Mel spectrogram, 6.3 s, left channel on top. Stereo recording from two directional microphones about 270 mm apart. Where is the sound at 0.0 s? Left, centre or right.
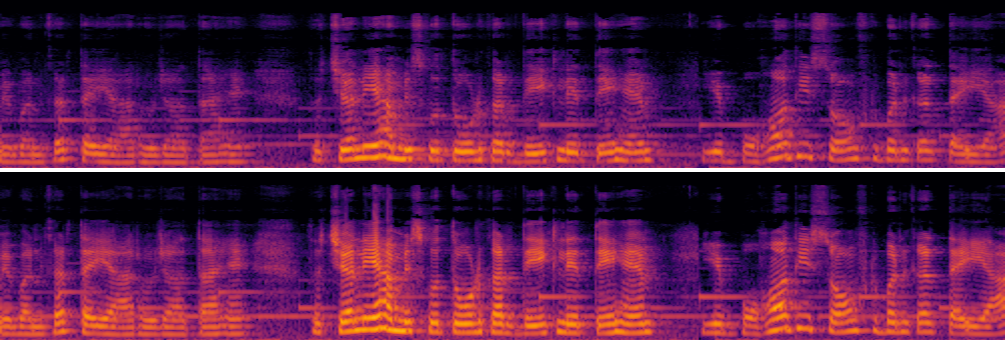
Centre.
